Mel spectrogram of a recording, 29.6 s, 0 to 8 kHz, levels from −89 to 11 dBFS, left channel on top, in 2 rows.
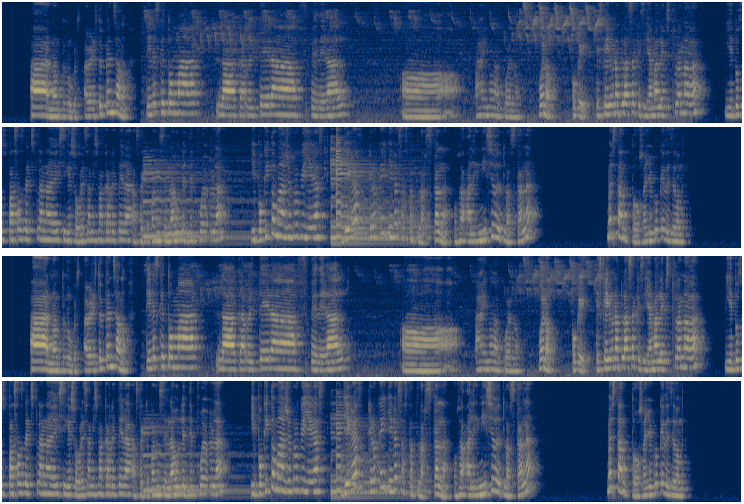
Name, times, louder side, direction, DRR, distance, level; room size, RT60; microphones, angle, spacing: voice 1, 0.6-2.6 2.9-4.0 4.3-7.0 8.0-9.2 9.5-10.4 10.7-11.1 11.4-14.1 14.5-19.3 19.8-21.3 21.6-25.5 26.9-28.4, right 2 dB, 90° right, 1.6 m, -27 dB
sound 1, 2.8-13.8, left 4 dB, 25° left, 3.5 m, -50 dB
sound 2, 17.6-23.4, left 2 dB, 80° left, 2.0 m, -36 dB
27.5 x 14.5 x 2.7 m
head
